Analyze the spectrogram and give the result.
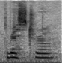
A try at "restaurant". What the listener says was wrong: The stress should be on the ending, not on resto. always hit the ending.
